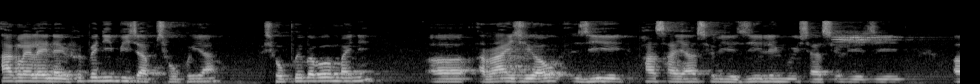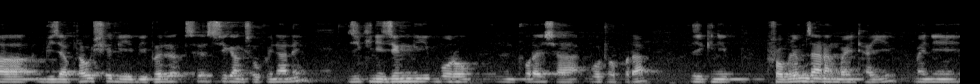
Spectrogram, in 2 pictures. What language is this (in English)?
Bodo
